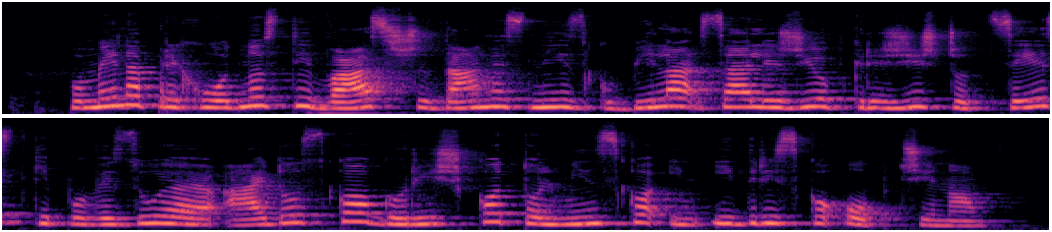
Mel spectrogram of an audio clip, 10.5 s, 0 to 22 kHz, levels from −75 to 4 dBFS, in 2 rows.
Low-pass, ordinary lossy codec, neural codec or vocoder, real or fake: 19.8 kHz; none; none; real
